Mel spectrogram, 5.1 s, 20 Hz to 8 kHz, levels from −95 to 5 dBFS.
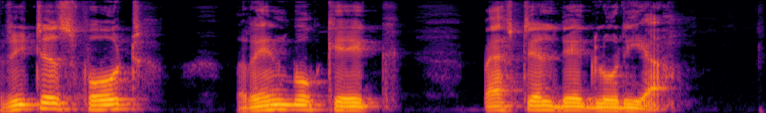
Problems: none marked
